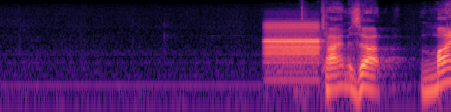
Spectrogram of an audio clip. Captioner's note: timer sounding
